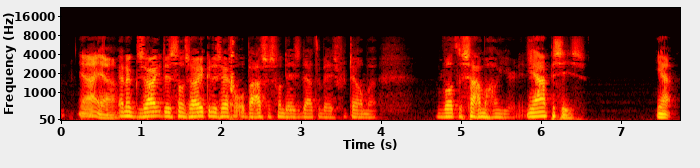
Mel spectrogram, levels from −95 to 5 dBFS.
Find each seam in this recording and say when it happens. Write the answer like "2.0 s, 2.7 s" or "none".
none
